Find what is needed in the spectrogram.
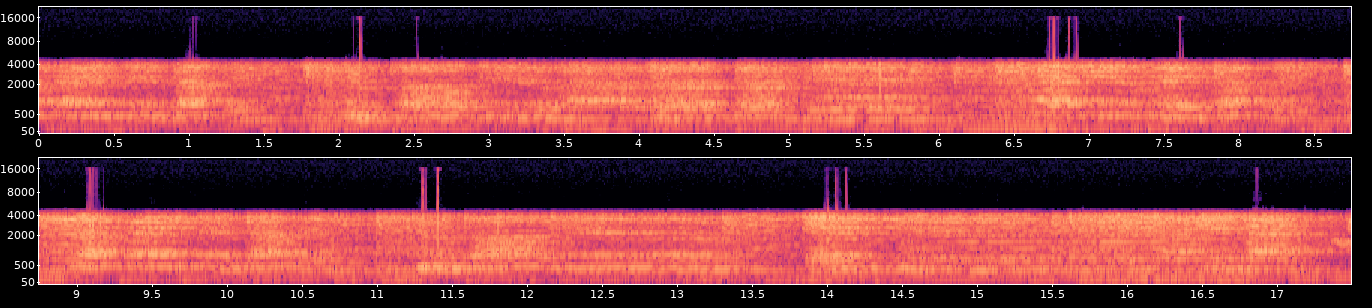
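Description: Young girls singing a Christian song through microphones, one girl's amplified voice leading in sustained sung phrases with other voices joining, over musical accompaniment.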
